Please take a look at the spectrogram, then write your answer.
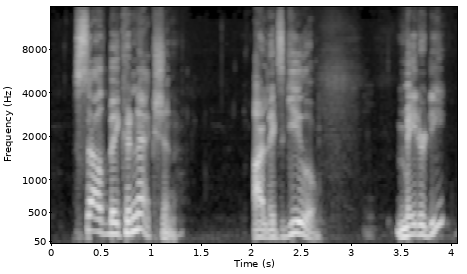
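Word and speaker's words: Mater Dei: Mater D? What, Mater Die? How do you say it? Mater Day? Mater Day. Yeah.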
